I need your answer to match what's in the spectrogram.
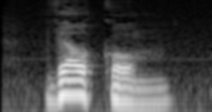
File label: "Welkom", Dutch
